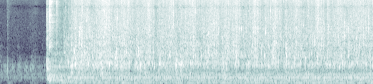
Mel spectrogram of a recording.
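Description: Water churns and splashes loudly in a washing machine tub.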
